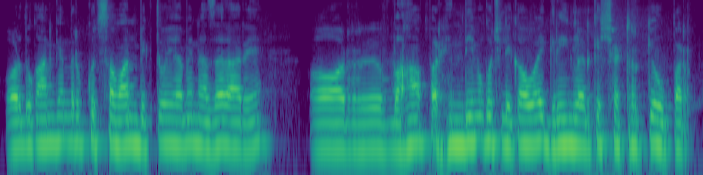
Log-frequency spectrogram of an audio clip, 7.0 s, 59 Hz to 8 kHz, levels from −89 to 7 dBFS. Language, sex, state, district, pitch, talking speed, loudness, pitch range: Maithili, male, Bihar, Araria, 140 Hz, 240 wpm, -27 LUFS, 130-145 Hz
